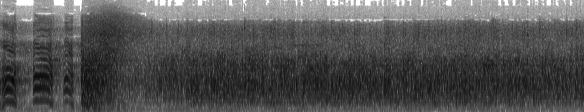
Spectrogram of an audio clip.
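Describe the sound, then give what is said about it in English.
A single sharp gunshot as a man shoots himself on a stage, cutting in after a brief voice and followed by a long, steady wash of noise. “With a little warning, Mr. Successful Businessman turned the gun to his temple and blew half his head away.”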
